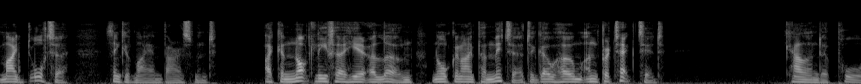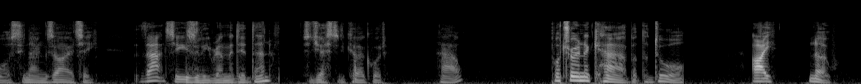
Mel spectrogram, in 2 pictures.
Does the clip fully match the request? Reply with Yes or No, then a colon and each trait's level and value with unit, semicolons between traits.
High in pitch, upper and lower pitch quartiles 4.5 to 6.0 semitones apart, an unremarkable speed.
No: low, 115 Hz; average, 5.1 semitones; average, 150 wpm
